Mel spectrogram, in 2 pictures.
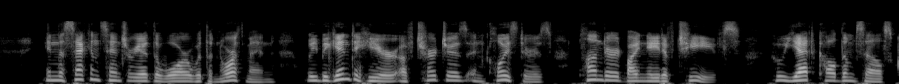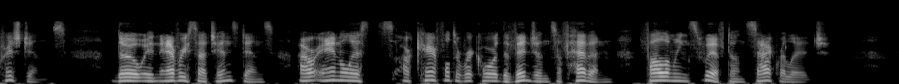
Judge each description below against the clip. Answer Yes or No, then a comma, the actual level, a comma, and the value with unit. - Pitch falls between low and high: Yes, medium, 165 Hz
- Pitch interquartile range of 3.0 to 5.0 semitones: Yes, average, 4.7 semitones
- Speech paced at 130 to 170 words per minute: Yes, average, 155 wpm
